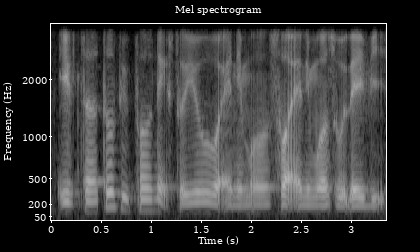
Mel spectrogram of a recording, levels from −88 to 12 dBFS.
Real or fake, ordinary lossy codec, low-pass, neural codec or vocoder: real; none; 3.6 kHz; none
